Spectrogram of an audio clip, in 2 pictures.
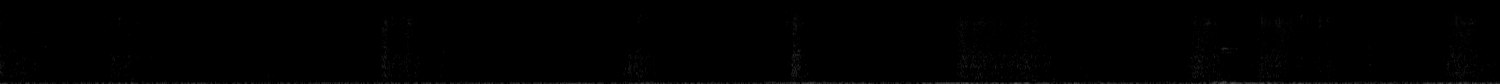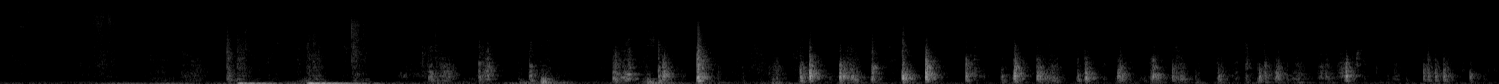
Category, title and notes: Sound effects > Objects / House appliances
People interaction noise - 4
A series of me recording multiple takes in a medium sized bedroom to fake a crowd. Clapping/talking and more atypical applause types and noises, at different positions in the room. Here interacting with different objects and stuff. Recorded with a Rode NT5 XY pair (next to the wall) and a Tascam FR-AV2. Kind of cringe by itself and unprocessed. But with multiple takes mixed it can fake a crowd. You will find most of the takes in the pack.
